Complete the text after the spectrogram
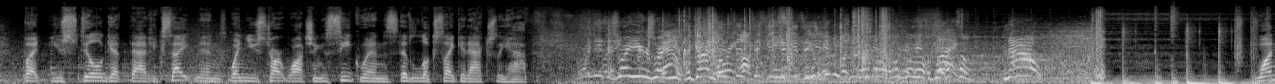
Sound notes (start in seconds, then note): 6.4 all shouting; 10.6 dynamic music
